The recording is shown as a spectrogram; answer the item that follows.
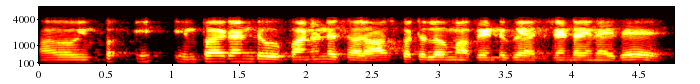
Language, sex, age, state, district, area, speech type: Telugu, male, 18-30, Telangana, Siddipet, urban, conversation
